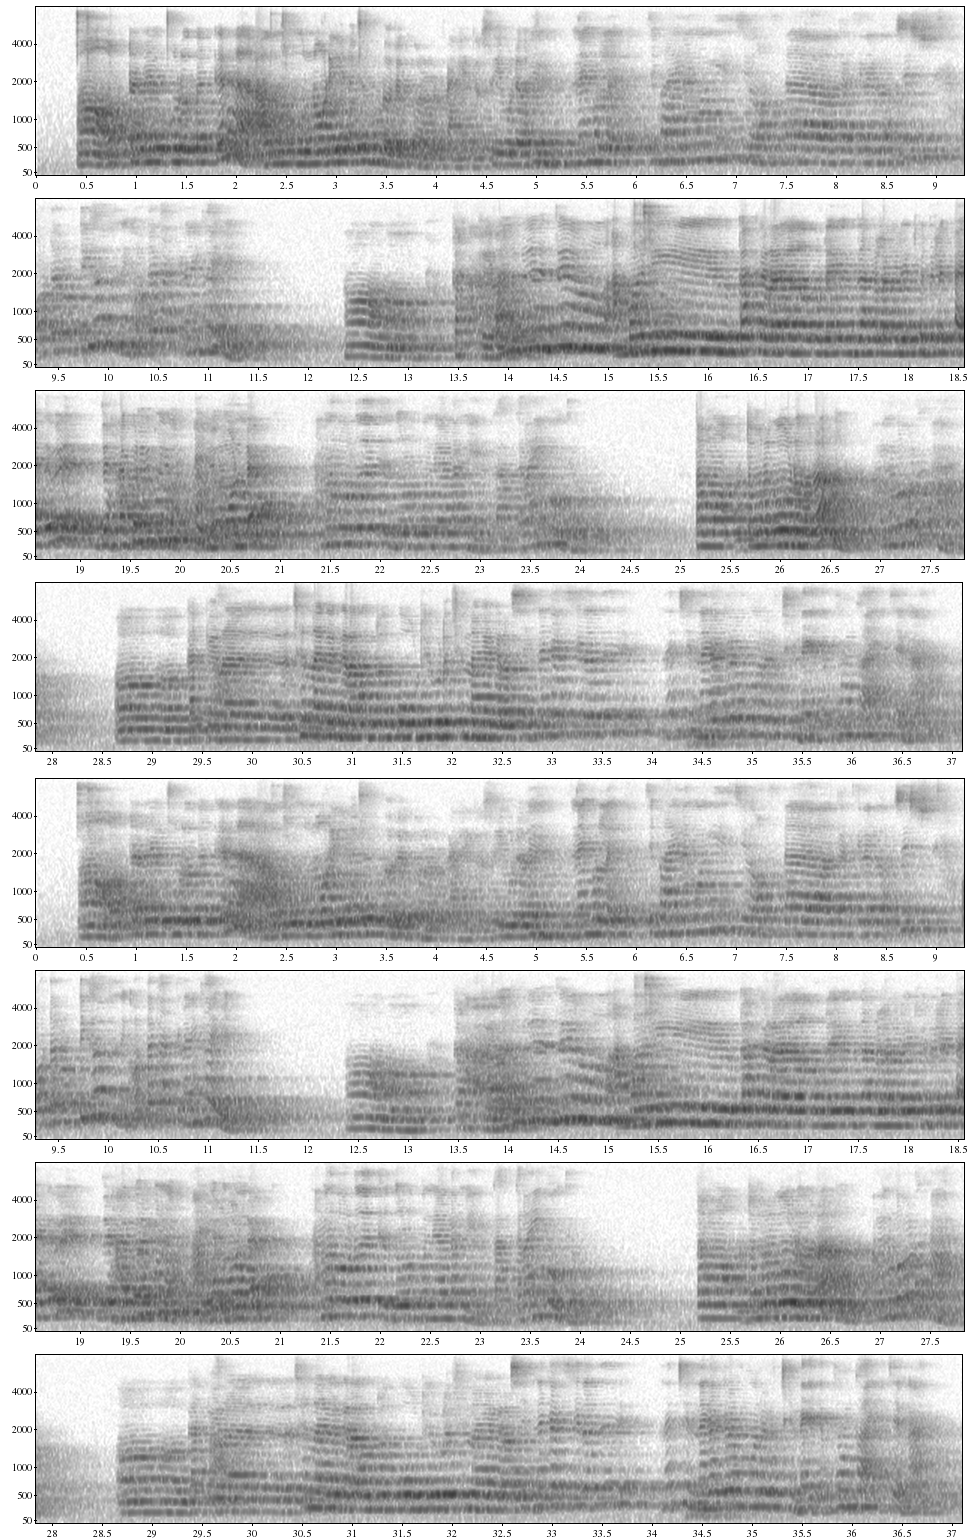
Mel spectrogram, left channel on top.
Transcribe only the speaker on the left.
ହଁ ଅଟାରେ ଗୁଡ କାକେରା ଆଉ ନଡିଆ ଟା ବି ଗୁଡରେ ଖରା ହେଇଯିବ ସିଏ ଗୋଟେ
ବାସ୍
ହଁ କାକେରା
ହେକା ଏମତି ଆଉ ଆମ ଏଇଠି କାକେରା ଗୋଟେ ଗାଙ୍ଗଲା କରି ଥୋଇ ଦେଲେ ଖାଇଦେବେ। ଯାହା
କରିକି
ଥୋଇଦେଲ ଖାଇବେ
ମଣ୍ଡା
ତମ ତମର ଗଉଡ ଘର
ଓହୋ କାକେରା
ଛେନା କାକେରା ହଉୁ କୋଉଠି ଗୋଟେ ଛେନା କାକରା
